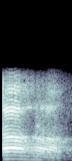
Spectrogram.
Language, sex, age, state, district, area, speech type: Odia, male, 45-60, Odisha, Nuapada, urban, conversation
